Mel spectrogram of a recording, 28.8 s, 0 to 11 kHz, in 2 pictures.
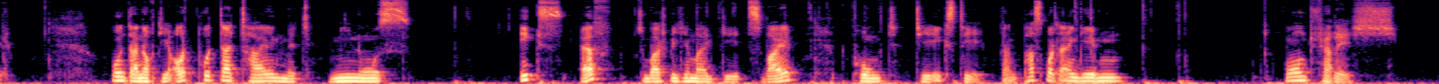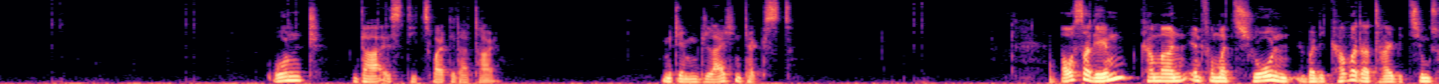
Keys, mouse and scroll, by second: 0.0-0.3 typing, 1.9 -, 2.8 x, 5.3 f, 5.5 space, 6.6-9.0 typing, 9.2 Return, 10.4-11.3 typing, 14.3 click, 16.0 click, 17.2 click, 18.0 click, 21.6 click.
